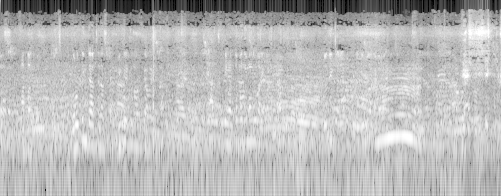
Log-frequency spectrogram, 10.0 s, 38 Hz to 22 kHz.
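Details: At Batajor market in Bangladesh, bulls brought for the 2024 Qurbani, recorded on 26 March; one clear arched moo near the eighth second stands out over a dense babble of voices and trading noise.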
